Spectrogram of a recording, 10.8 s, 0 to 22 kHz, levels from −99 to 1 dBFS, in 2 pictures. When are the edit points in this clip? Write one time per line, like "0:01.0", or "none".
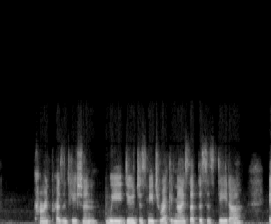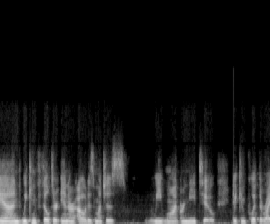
0:02.0
0:09.9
